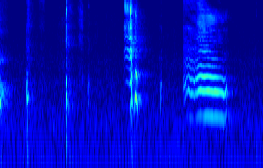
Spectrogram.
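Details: Infant hiccups: short sharp hiccup-like bursts at irregular intervals, then a brief fretful cry from the agitated baby.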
